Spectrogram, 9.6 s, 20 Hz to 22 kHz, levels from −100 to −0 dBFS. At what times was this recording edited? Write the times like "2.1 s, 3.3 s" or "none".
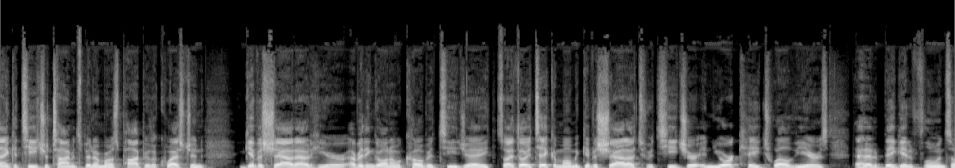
4.9 s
